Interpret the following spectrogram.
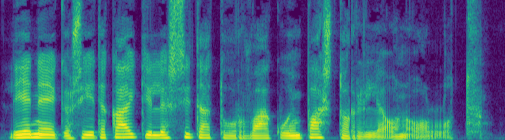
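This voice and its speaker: A woman reading aloud voices a sharp-tongued grown woman who speaks pointedly. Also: low voice, fairly even intonation, no room sound, studio quality, voice pushed up.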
